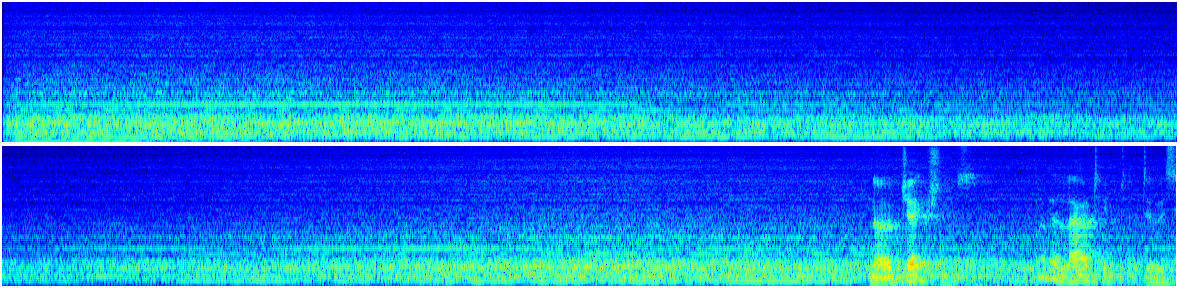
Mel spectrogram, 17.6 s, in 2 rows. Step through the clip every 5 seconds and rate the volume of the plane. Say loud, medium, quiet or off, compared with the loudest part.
loud, medium, loud, loud.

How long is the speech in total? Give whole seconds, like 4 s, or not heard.
2 s.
